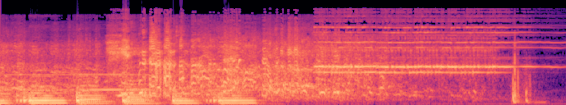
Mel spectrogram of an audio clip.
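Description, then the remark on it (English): A telephone rings on an outgoing call in several quick, regular bursts, loud, then gives way to a steady, high electronic tone that lingers before a faint click near the end. “This is gonna be the most important phone call I've ever made in my whole entire life.”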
